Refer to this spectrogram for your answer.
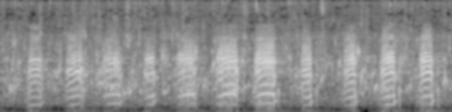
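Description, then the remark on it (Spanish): A duck quacks over and over in a quick, steady series of about ten loud, nasal calls, with no other sounds around it. “Un pato que era muy orgulloso se paseaba por la orilla del estanque”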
